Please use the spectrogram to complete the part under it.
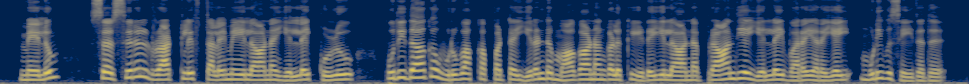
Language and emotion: Tamil, neutral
